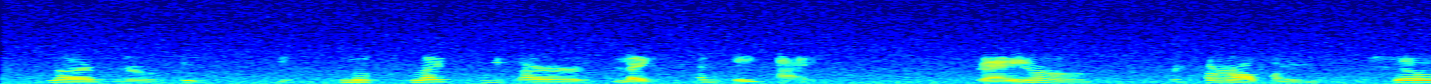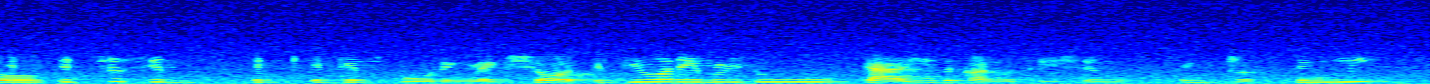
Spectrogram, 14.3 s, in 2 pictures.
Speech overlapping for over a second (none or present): none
